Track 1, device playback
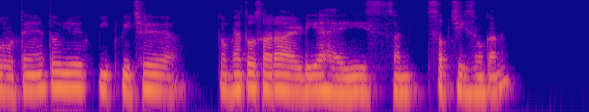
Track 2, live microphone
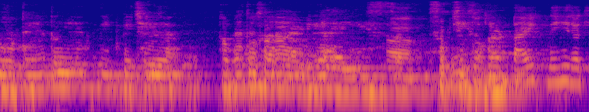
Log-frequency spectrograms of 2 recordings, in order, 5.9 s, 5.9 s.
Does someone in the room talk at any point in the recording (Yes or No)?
Yes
